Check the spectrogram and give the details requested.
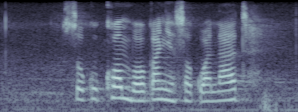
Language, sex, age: Xhosa, male, 19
